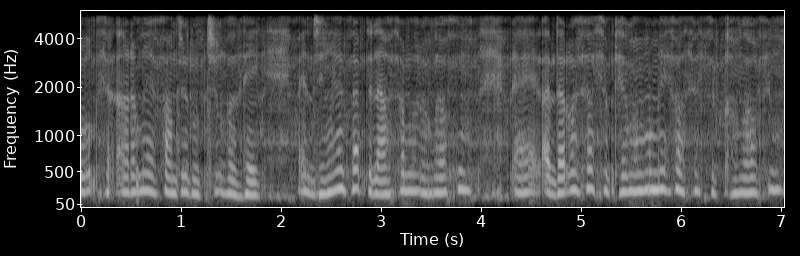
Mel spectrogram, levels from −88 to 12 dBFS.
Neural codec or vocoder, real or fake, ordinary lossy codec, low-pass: autoencoder, 44.1 kHz, a latent of 192 numbers a frame, MeloTTS; fake; none; 5.4 kHz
